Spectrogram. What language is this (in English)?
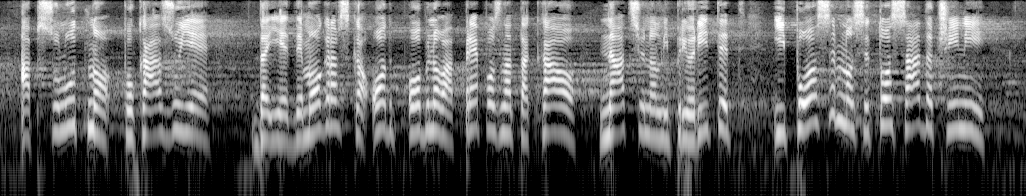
Serbian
